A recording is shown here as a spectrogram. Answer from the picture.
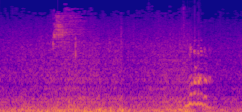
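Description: Road noise inside a moving car's cabin: a steady low rumble from engine and tyres, with a short hiss about half a second in.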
